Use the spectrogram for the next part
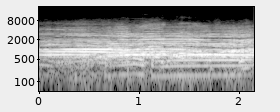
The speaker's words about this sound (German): Aber die jungen Pilger auf dem Berg lassen sich davon nicht schrecken und jubeln jedes Mal laut auf, wenn ein Stück Statue mehr zum Vorschein kommt.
